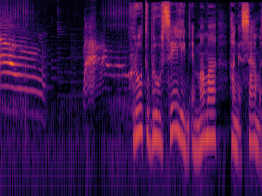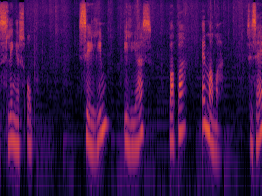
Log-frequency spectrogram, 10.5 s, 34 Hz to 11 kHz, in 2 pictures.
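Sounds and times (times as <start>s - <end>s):
cat meowing: 0.0s - 3.4s
speech: 2.6s - 6.1s, 6.8s - 10.4s.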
